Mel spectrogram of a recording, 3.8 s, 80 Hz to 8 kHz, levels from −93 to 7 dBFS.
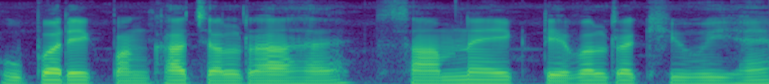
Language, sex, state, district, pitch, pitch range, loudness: Hindi, male, Jharkhand, Deoghar, 115 Hz, 110-120 Hz, -21 LUFS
